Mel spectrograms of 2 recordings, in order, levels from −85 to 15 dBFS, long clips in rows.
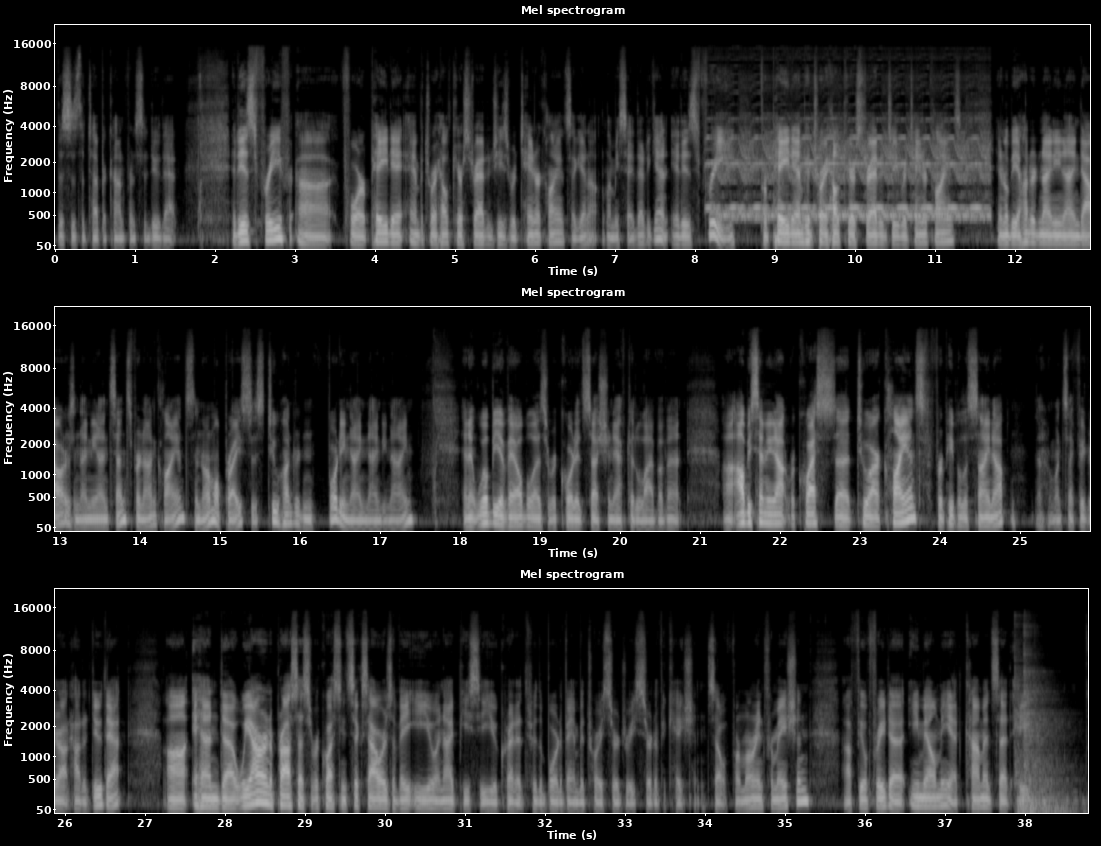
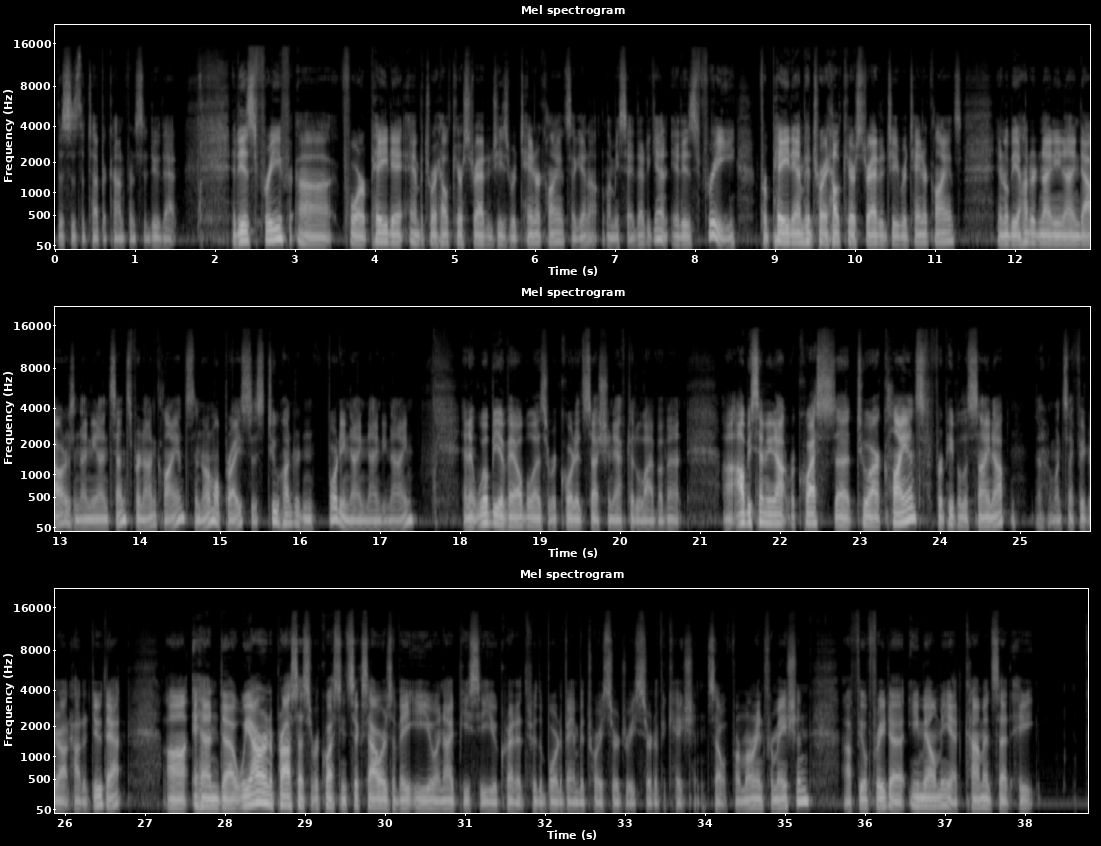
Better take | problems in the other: second | siren; noticeable; from 8 to 12 s; peak 4 dB below the speech // door banging; noticeable; at 38 s; peak 9 dB below the speech

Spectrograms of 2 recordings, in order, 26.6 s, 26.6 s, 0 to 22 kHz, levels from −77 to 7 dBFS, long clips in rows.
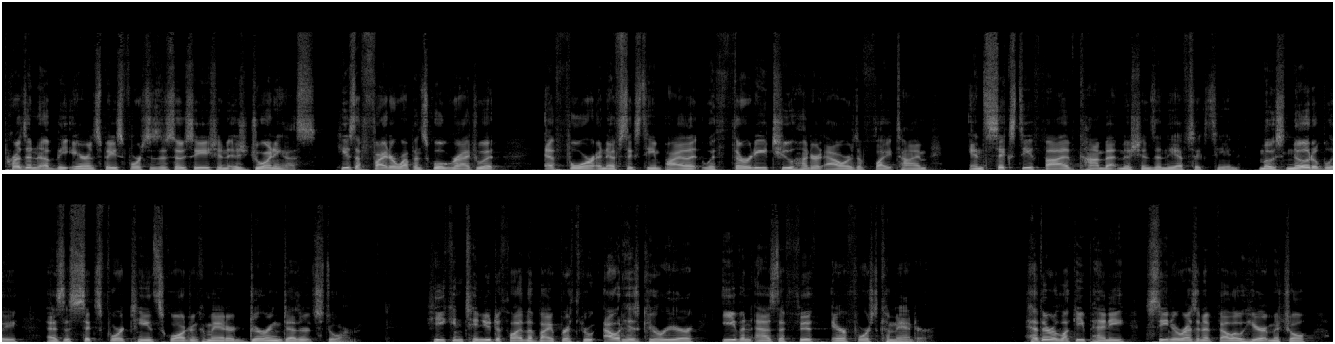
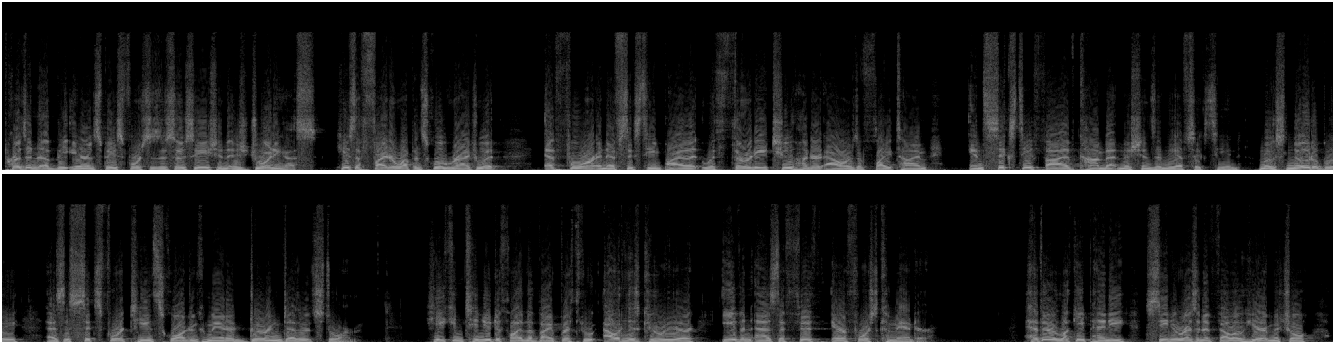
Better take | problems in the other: first | distortion; heavy; 6 dB below the speech

